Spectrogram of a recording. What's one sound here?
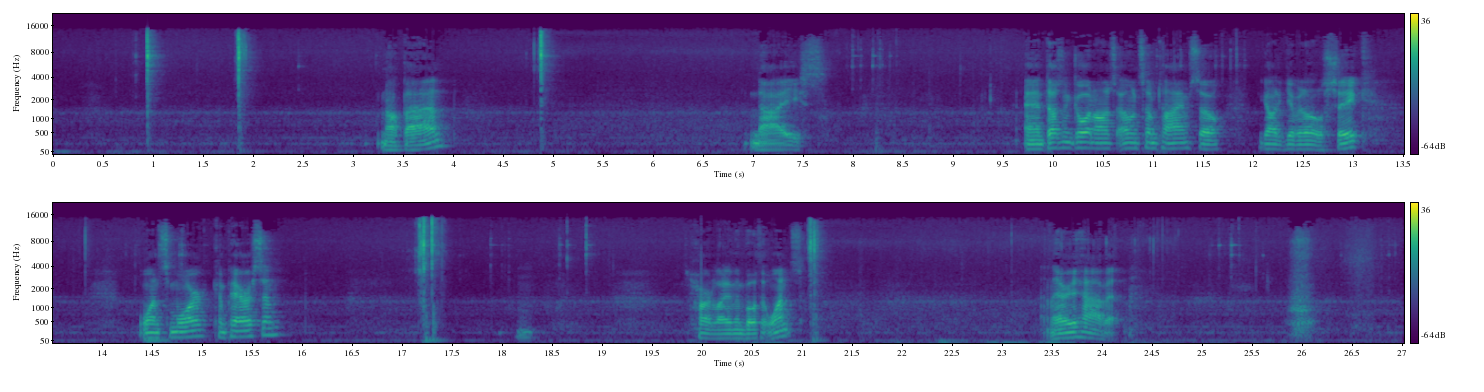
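Lighters click and flick as they are struck.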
